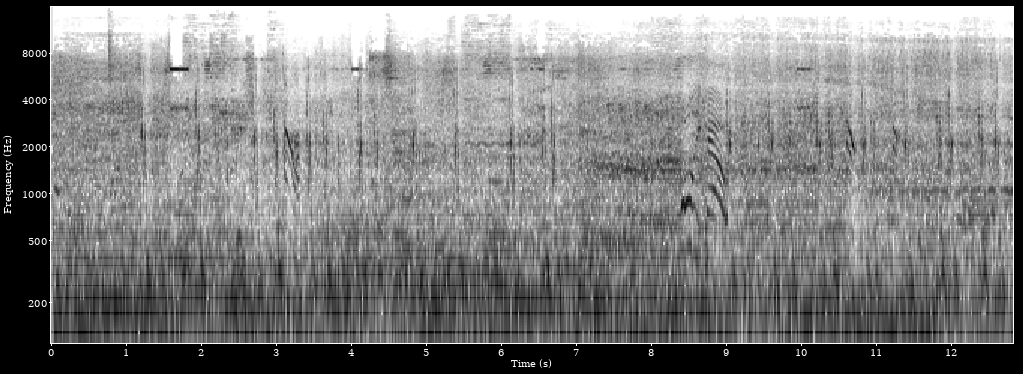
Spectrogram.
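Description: Inside a Buzz Lightyear's Space Ranger Spin laser-blaster dark ride: the ride's soundtrack of music and voices plays loudly and steadily, with short falling electronic zaps a few times, clearest about three and nine seconds in.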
